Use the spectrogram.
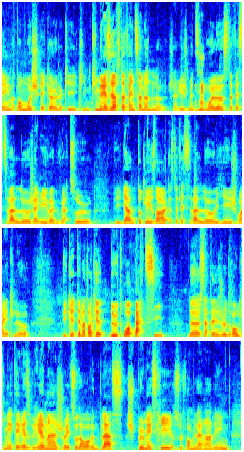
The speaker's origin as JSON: {"language": "French", "town": "Lévis", "region": "Quebec", "country": "Canada", "said": "moi, je viens de Lévis, puis à Lévis, il n'est pas connu."}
